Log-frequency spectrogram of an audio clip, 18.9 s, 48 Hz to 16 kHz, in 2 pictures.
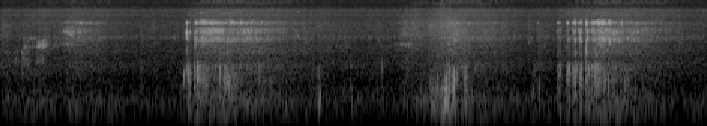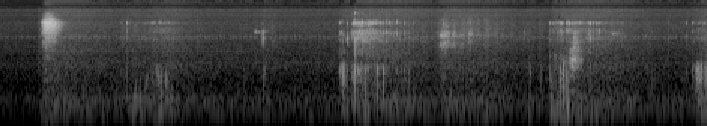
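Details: Irregular rumbling, snorting breaths during sleep, roughly 15 a minute, over faint room noise: snoring.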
